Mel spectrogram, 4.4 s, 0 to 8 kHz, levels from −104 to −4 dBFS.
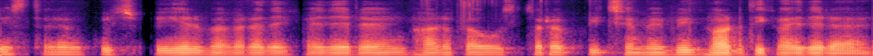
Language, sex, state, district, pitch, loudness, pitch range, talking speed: Hindi, male, Odisha, Khordha, 105 Hz, -24 LUFS, 100-110 Hz, 290 wpm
